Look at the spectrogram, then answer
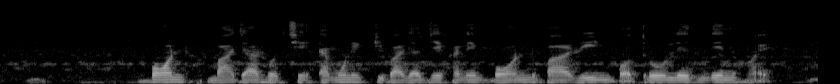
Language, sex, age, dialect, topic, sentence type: Bengali, male, 25-30, Standard Colloquial, banking, statement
